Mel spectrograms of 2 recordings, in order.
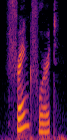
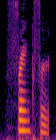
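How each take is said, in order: First: The second syllable sounds like 'fort'. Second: The second syllable sounds like 'furt'.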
